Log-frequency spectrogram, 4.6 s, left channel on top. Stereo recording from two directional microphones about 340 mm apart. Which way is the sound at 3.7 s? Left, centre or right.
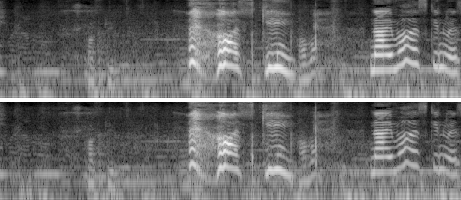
Left.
